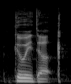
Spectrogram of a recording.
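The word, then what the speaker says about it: geoduck: there's now it's spelled G E O D U C K. G E O D U C K. Goo duck. Gooey duck.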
